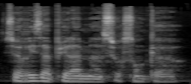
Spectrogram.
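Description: A man reading a classic novel aloud as an audiobook narrator, in a measured, steady manner. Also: deep voice, creaky, slightly rough.

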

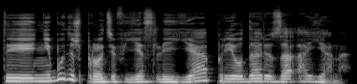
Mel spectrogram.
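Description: A man's voice: mid-range voice, a little slow, darkish tone, voice pushed up, natural voice. A man voicing a teasing, sly young blonde woman who drawls her mocking lines in a raised voice.

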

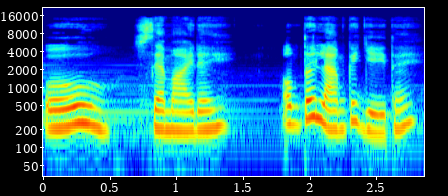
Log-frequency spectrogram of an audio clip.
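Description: A woman's voice: medium pitch, moderate pace, warm tone, soft background music, natural voice. A woman voicing an arrogant, cruel rich young man who mocks and sneers. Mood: sneering. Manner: sneering, mocking.

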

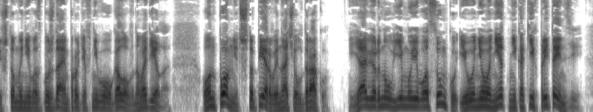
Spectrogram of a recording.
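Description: A man voicing a bossy, quick-tempered gang leader in an audiobook, barking orders. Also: medium pitch, a bit bright, no echo, studio quality, pitched above the performer's own voice. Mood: reporting.

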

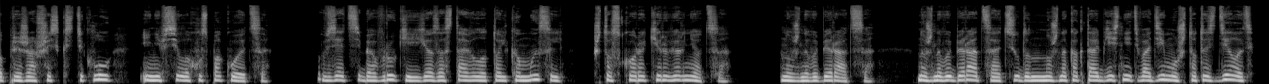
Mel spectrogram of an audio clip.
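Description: A woman narrating a thriller audiobook in a measured, tense way. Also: lowish voice, level tone, dark tone, no echo, clean studio sound. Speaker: audiobook reader.

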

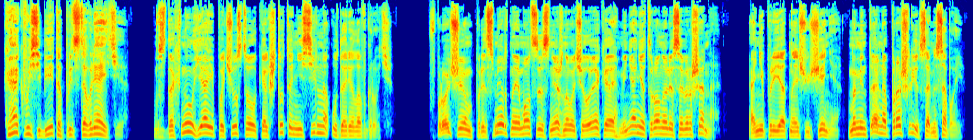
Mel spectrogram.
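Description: A man reading an audiobook in the first person, with expressive, varied intonation. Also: medium pitch, normal speed, dry recording, clean studio sound. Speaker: audiobook narrator.

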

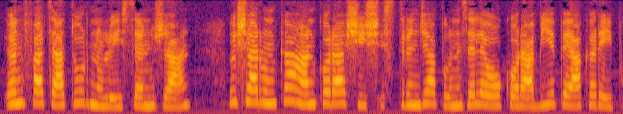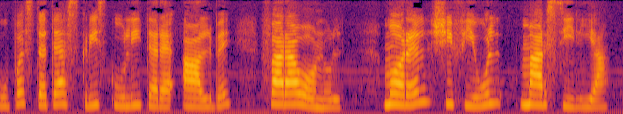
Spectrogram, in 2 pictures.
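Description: A woman narrating a classic novel in a measured, expressive audiobook reading. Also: high-pitched, clean tone, no echo.

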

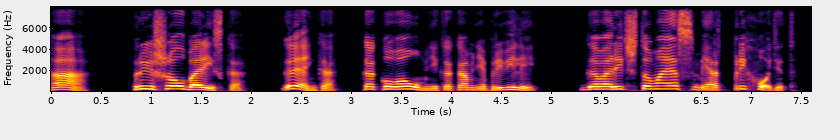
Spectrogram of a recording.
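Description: A reader voicing an old tyrant tsar, with a dry, harsh, croaking voice and a mocking, commanding way of speaking. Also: mid-range voice, very animated, measured pace, no echo. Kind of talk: audiobook character voice.

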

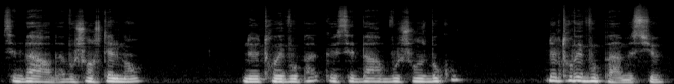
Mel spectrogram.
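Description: Nervous, shabby old father-in-law, fussy and placating, mellow husky tone; a man voicing him. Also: medium pitch, moderate pace, voice pushed up, close to an everyday voice. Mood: flustered.

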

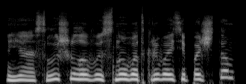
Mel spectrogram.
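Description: A man's voice: very high-pitched, fairly even intonation, brisk, warm tone, no echo, clean studio sound, voice pushed up. A man voicing an eager, odd old woman in an audiobook reading. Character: eager odd old woman, also a tense young lad.

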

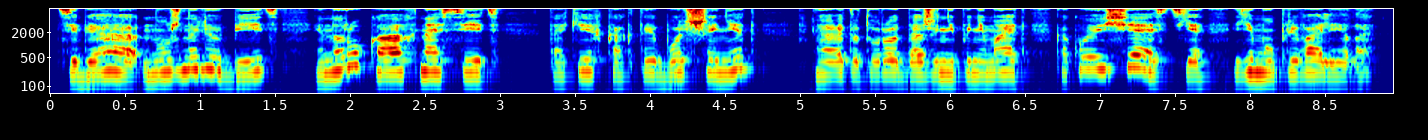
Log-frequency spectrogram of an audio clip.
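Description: A woman's voice: mid-range voice, normal speed, darkish tone, lightly acted. A woman reading the part of a jealous, devoted young man in an audiobook, pleading and insistent. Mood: heated.

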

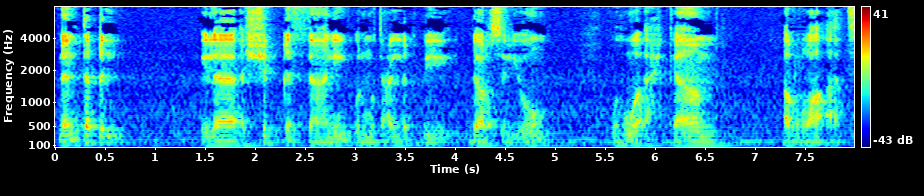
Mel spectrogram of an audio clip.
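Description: Low-voiced man teaching Quran recitation. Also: reverberant, background noise. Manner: explains rules quickly, then recites verses slowly and louder. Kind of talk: tajweed lesson with recited examples.

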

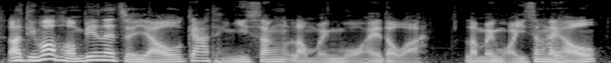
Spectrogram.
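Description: Brisk Hong Kong Cantonese radio host. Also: male voice, fairly low pitch, lively intonation, a bit bright, no echo. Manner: brisk, many filler particles. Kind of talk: radio phone-in talk. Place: radio studio.

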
